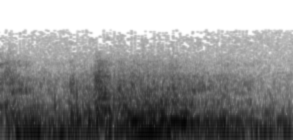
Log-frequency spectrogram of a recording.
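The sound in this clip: A car engine rumbles steadily as the vehicle pulls away during a hurried getaway, a low, continuous drone that holds at an even loudness for the whole clip, with no clear speech over it.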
